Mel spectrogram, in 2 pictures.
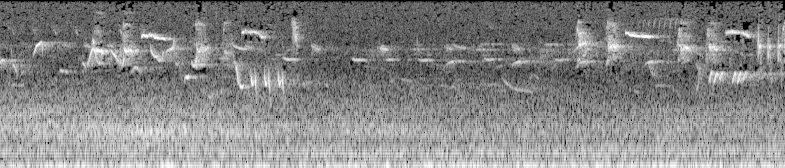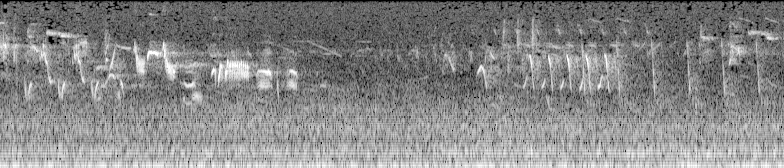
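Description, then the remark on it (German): A songbird sings in rapid, hurried bursts of bright, varied chirps and trills, fairly loud, over a steady background of low rumble and rustling. “Dann ist es sehr hektisch vorgetragen und laut.”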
